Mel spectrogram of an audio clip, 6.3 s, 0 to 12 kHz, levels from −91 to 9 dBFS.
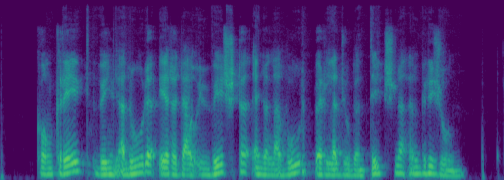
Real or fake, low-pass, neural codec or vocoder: fake; 10.8 kHz; codec, 24 kHz, 1.5 kbps, HILCodec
